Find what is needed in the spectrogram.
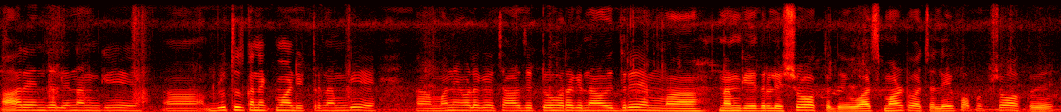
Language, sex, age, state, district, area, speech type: Kannada, male, 18-30, Karnataka, Udupi, rural, spontaneous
